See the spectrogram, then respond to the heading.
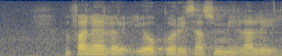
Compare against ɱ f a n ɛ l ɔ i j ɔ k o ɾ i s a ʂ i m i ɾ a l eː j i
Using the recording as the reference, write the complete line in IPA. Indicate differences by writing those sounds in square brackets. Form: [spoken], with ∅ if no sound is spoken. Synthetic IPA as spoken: ɱ f a n ɛ l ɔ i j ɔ k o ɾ i s a ʂ i m i [l] a l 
